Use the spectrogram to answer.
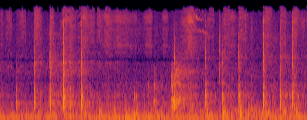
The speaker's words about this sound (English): I'm just writing out sort of what I explained there in words.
